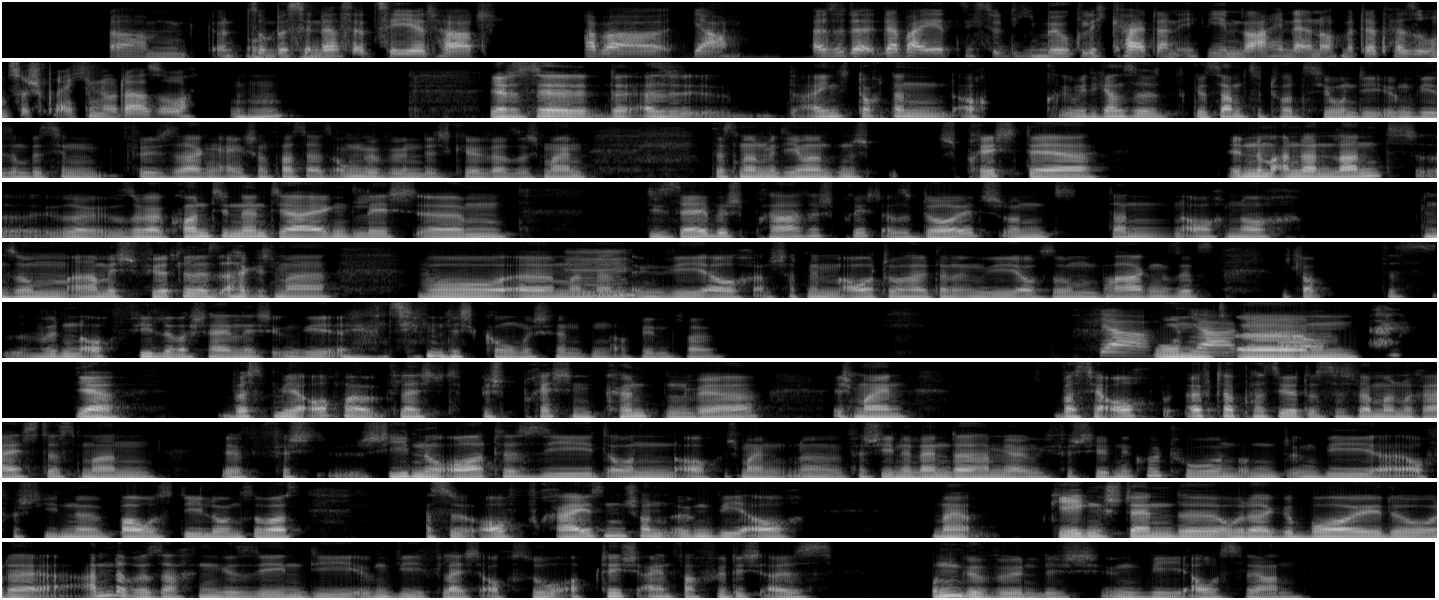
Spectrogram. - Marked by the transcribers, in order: joyful: "sage ich mal"; joyful: "äh, ziemlich komisch"; sniff; snort
- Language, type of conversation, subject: German, podcast, Was war deine ungewöhnlichste Begegnung auf Reisen?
